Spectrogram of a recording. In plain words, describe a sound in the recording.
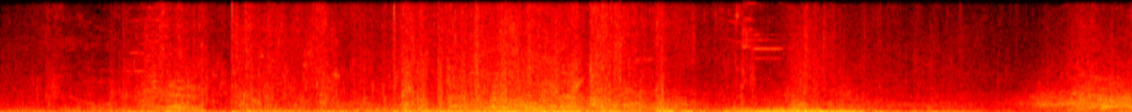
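Weapons clash and blows land in a fast, loud fight.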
